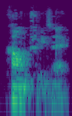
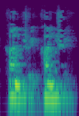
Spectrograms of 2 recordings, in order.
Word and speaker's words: country: The pronunciation again of the word country sounded kind of like countries. It's very, very common in Latin American countries for them to say countries, country.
